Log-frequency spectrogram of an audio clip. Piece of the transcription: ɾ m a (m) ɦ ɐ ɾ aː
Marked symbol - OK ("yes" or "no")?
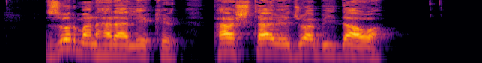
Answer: no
